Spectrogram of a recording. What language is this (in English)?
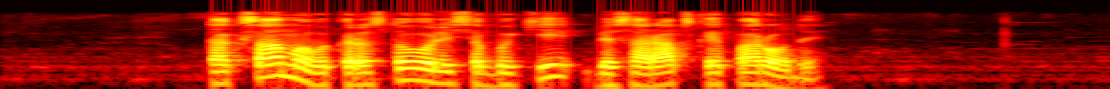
Belarusian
